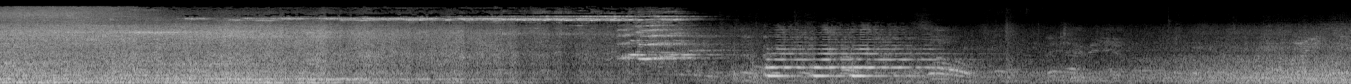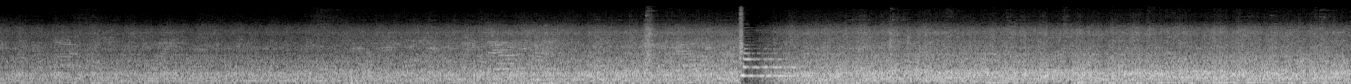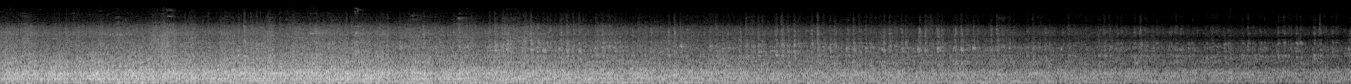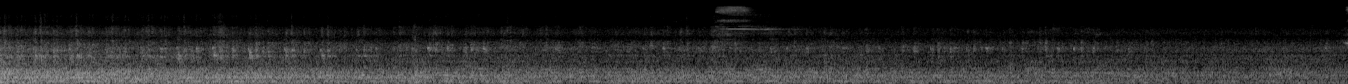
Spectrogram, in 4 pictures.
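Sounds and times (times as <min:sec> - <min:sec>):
train passing: 0:00.0 - 0:54.0
train horn toot: 0:06.1 - 0:09.6, 0:20.9 - 0:21.7.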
